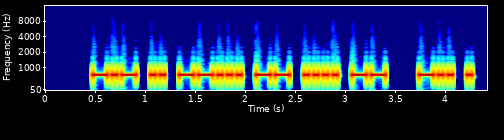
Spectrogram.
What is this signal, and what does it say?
Morse code, heard as a keyed tone, about 25 wpm, 700 Hz. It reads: KI7MHM DE
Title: USA Callsign DE Callsign - 6 Characters - 25wpm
